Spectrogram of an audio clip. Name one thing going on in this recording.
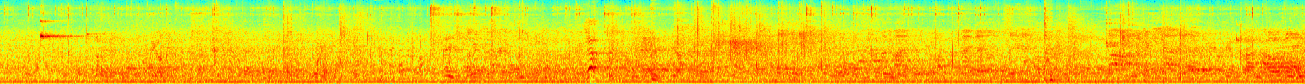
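Men chatter in the distance.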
